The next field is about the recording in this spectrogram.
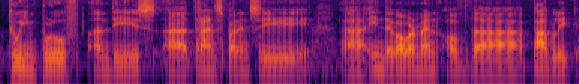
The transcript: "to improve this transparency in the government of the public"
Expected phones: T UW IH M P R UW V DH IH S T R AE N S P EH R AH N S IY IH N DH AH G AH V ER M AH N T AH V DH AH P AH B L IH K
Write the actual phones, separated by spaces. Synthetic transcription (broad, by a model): T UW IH M P R UW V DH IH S T R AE N S P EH R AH N S IY IH N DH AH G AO B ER M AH N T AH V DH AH P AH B L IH K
